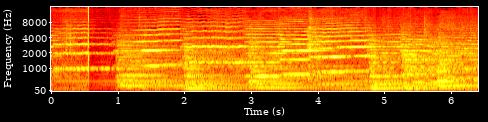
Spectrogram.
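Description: Solo violin playing a slow melody of held, bowed notes that change about once a second, after a short break in the playing near the start.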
